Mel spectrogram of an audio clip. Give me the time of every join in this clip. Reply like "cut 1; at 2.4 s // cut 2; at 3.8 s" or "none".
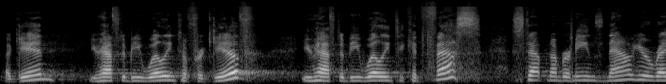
cut 1; at 5.7 s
